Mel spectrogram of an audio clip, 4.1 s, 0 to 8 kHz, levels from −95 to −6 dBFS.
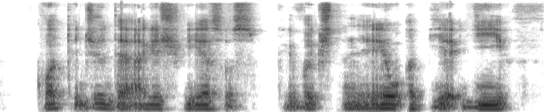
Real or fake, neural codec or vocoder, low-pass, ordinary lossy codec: real; none; 7.2 kHz; AAC, 48 kbps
